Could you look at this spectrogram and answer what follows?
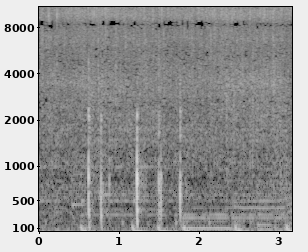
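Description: Garlic frying in olive oil with onion in a pan for a roast beef dish, a steady close sizzle broken by several sharp stirring clacks and scrapes, with no talking.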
